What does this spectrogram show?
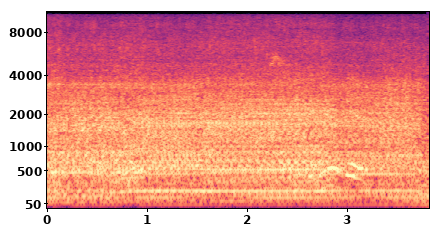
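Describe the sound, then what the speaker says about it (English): Steady, loud drone of a John Deere utility tractor engine working with its transmission while reversing, a low mechanical hum continuous throughout, with a brief spoken word. "you can hear the engine working along with the transmission there"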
